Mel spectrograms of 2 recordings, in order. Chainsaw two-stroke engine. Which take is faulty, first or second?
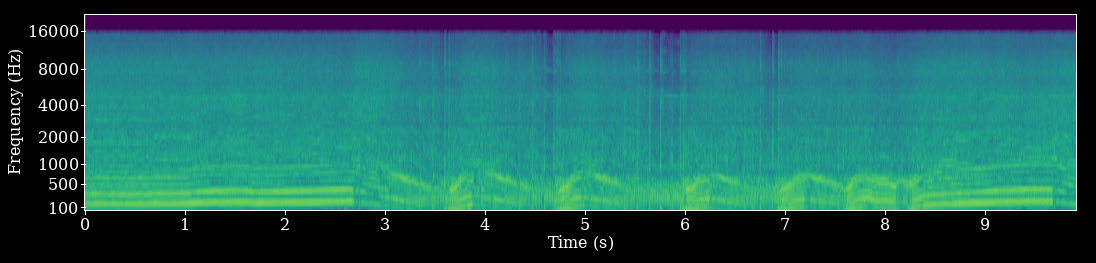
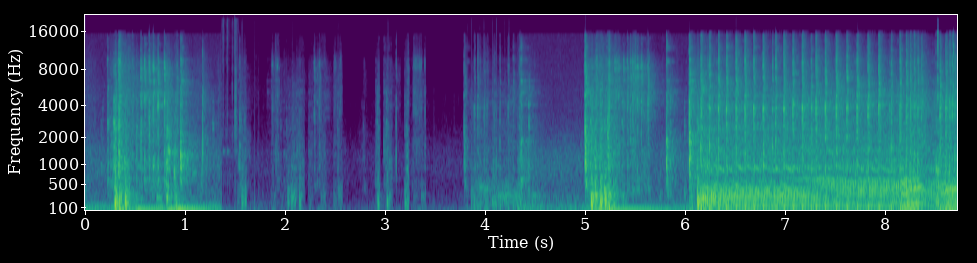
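second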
